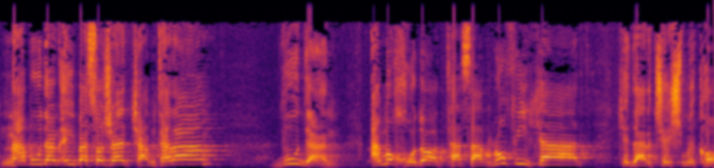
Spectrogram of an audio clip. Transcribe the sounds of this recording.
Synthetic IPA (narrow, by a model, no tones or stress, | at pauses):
næbuːd̪ænejbæsɒːʃɒːjæd̪̚cʰæmt̪ʰæɾæm | buːd̪ænd̪ | ʔæmːɒːxod̪ɒːt̪ʰæsærːofiːcʰæɾd̪̥kʰed̪æɾt͡ʃʰeʃmekʰɒː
